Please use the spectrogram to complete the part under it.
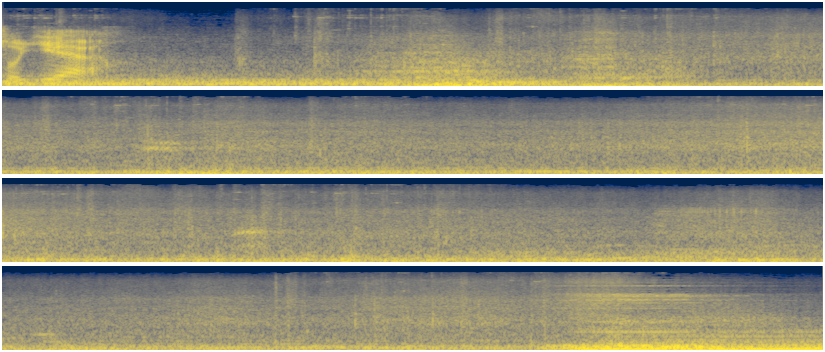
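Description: Footsteps crunch softly on gravel and dry leaves.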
